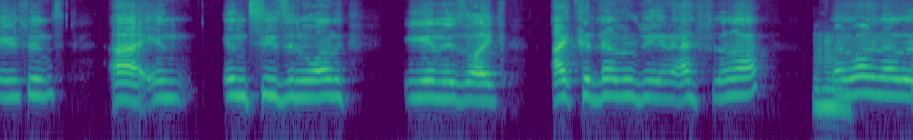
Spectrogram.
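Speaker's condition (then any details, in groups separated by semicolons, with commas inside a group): Cerebral palsy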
